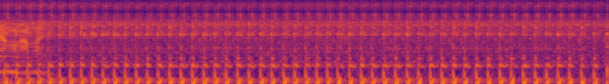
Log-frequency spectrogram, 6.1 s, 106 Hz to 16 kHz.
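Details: Yamaha Vega ZR, unused 3 years, old carburetor internals gummed with stale fuel, just fitted with new NPP aftermarket carb on stock settings: steady even single-cylinder idle about three pulses per second, no misses or hunting; now accepts throttle, confirming the old carb was the fault.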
